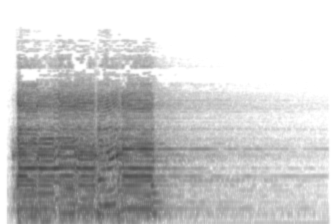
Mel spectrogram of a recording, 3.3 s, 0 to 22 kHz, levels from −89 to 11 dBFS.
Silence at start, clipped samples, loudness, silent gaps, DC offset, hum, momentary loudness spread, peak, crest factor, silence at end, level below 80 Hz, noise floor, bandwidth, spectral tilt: 0.1 s; under 0.1%; -17 LUFS; none; under 0.1%; none; 8 LU; -4 dBFS; 16 dB; 1.3 s; -46 dBFS; -57 dBFS; 14 kHz; -3.5 dB/octave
